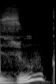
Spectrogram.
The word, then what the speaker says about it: Zoo: Le Zoo Fitness, prononcé Zoo comme pour le zoo anglais,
